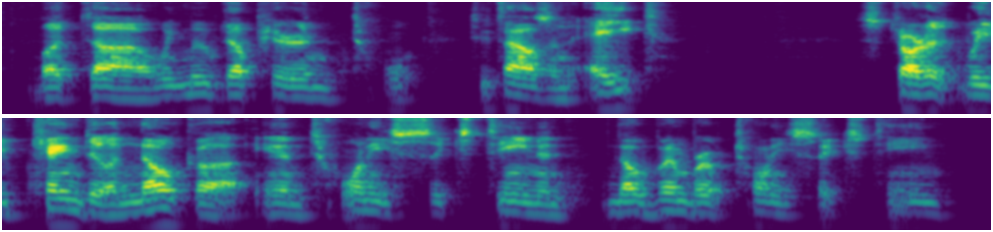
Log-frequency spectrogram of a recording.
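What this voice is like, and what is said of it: Florida accent. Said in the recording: “as everybody can hear by my voice, I'm really from Florida”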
